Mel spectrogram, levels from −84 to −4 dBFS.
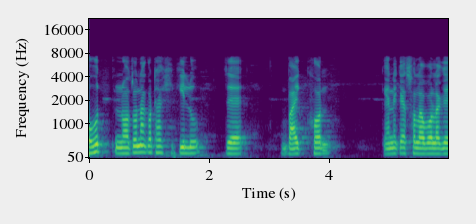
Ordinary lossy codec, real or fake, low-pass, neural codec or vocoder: none; real; 7.2 kHz; none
